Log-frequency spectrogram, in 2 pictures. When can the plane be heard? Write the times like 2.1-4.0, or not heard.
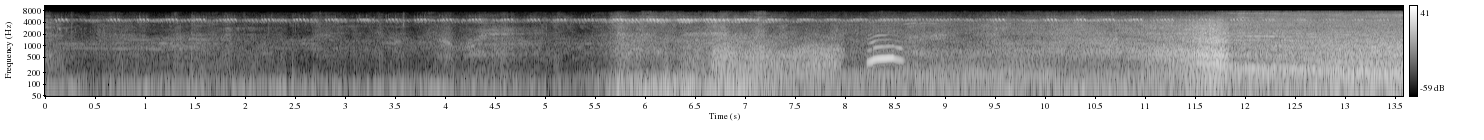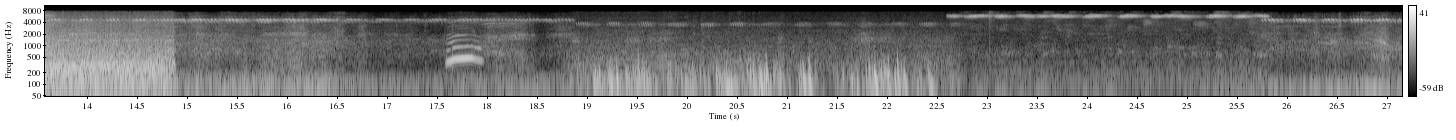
6.7-14.9.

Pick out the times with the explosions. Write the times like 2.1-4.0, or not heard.
not heard.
